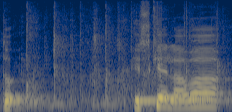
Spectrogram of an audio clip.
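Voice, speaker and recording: A middle-aged man giving a formal speech at an award ceremony, pausing often with fillers. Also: sits high, flat delivery, darkish tone, a little hiss or hum. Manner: hesitant, many filler sounds, measured. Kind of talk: formal ceremony speech, Hindi mixed with English.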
